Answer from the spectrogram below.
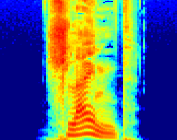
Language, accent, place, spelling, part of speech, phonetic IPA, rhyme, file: German, Germany, Berlin, schleimt, verb, [ʃlaɪ̯mt], -aɪ̯mt, De-schleimt.ogg
- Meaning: inflection of schleimen: 1. third-person singular present 2. second-person plural present 3. plural imperative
